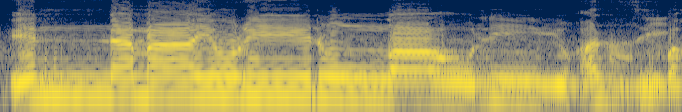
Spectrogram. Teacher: li tak boleh panjang kalau panjang jadi mad asli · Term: li pendek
